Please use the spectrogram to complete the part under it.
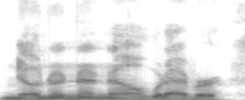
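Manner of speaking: ordinary delivery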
